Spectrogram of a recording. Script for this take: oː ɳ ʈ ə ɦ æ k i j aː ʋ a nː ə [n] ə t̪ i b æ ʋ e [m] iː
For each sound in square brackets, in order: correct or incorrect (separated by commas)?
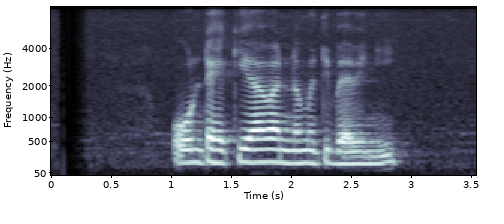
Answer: incorrect, incorrect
